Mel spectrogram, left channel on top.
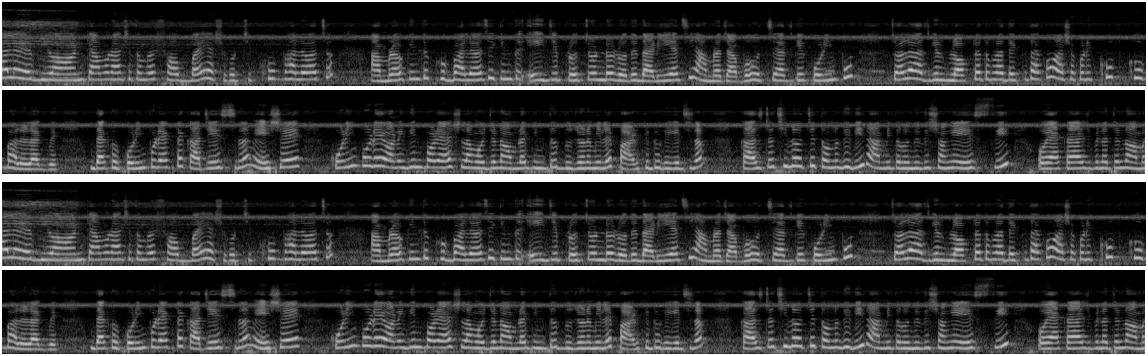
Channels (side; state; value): both; identical; correlation 1.00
